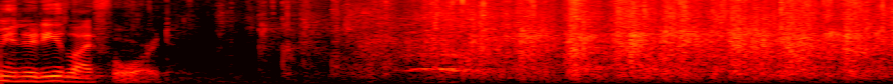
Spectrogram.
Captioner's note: applause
